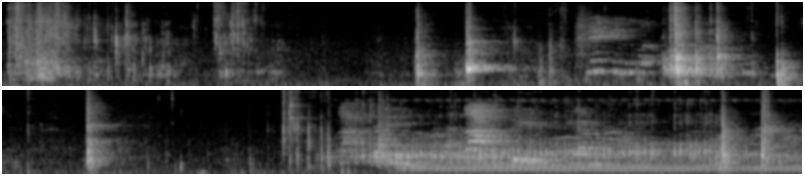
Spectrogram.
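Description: A plastic baby bottle and formula container being handled on a kitchen counter: a scatter of short clicks and knocks. Over the last few seconds comes a steadier run of water with a low hum, as the bottle is filled.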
